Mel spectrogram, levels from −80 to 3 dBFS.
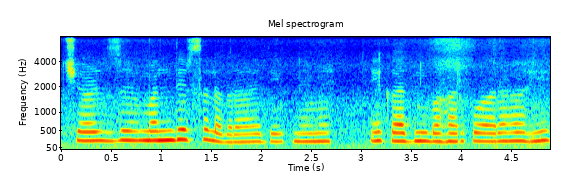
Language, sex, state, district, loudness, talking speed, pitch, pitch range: Hindi, female, Haryana, Charkhi Dadri, -14 LUFS, 185 wpm, 225 Hz, 215-240 Hz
